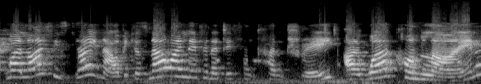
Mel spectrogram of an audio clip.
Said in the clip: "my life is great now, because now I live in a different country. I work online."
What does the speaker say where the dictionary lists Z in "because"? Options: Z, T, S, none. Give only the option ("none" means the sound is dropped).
Z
